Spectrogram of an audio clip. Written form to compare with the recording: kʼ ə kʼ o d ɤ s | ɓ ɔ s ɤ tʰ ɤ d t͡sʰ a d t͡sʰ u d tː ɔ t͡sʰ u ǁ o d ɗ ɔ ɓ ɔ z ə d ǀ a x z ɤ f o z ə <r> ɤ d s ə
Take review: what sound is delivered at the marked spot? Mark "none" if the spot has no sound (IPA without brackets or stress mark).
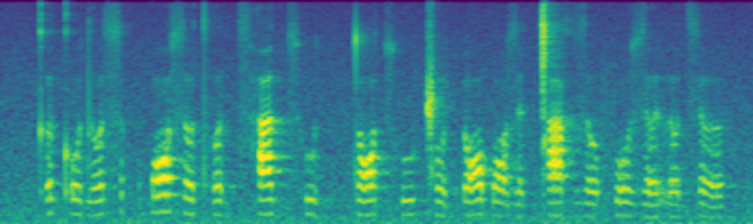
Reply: r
